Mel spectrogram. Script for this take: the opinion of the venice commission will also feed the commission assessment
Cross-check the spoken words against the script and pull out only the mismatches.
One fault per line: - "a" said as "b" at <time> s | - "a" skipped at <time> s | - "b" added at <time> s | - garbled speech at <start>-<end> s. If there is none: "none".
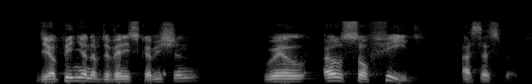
- "the commission" skipped at 4.2 s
